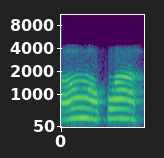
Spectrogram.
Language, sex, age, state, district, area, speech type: Assamese, female, 45-60, Assam, Golaghat, urban, conversation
